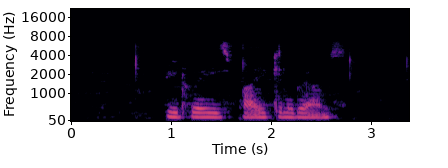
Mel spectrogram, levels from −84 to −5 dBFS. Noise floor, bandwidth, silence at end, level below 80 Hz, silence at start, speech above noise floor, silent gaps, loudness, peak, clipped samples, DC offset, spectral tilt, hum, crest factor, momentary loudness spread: -82 dBFS; 7 kHz; 0.65 s; -82 dBFS; 0.65 s; 40 dB; none; -43 LUFS; -26 dBFS; under 0.1%; under 0.1%; -7 dB/octave; none; 18 dB; 17 LU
